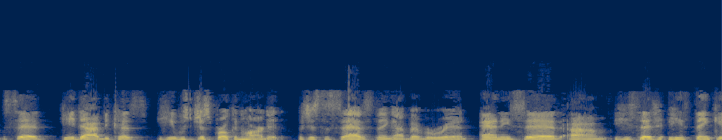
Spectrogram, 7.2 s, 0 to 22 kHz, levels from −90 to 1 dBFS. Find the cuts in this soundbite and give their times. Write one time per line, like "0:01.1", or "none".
none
